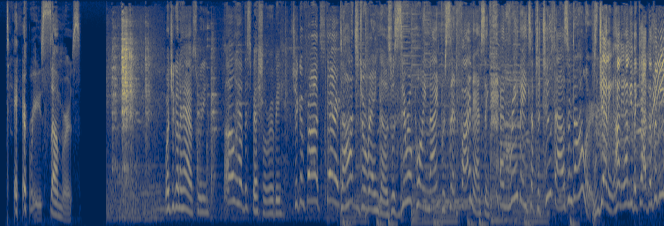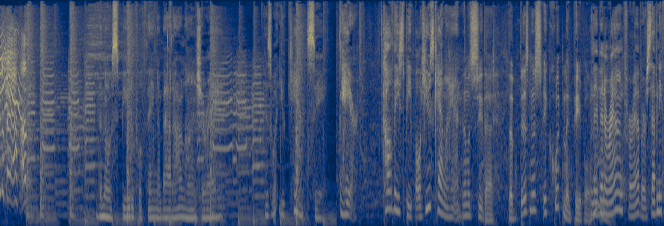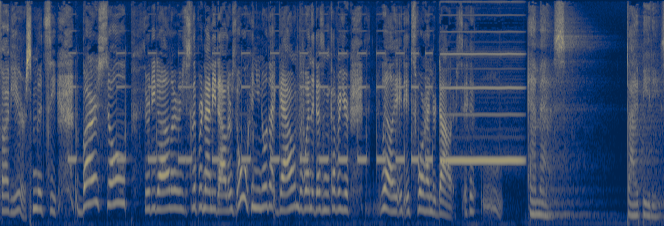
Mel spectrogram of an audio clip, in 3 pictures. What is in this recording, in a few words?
Commercial, Female voices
